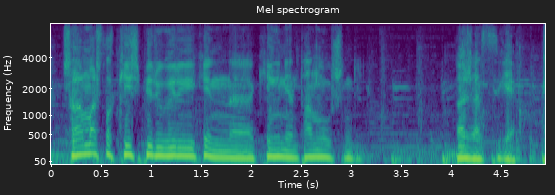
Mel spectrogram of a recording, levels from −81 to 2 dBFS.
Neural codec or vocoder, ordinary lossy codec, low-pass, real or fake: none; none; none; real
